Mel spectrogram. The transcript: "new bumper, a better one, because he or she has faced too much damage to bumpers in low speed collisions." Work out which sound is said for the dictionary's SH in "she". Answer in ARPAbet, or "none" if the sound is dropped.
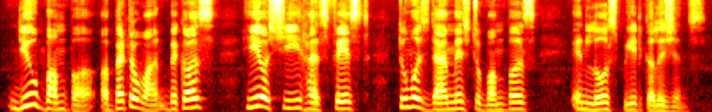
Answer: SH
